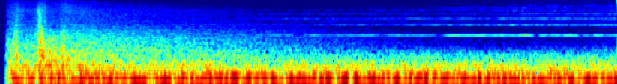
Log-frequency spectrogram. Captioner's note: thunder rumbles; dramatic music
